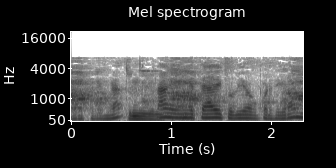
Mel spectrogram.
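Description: A man talking in continuous speech; only speech is plainly heard.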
